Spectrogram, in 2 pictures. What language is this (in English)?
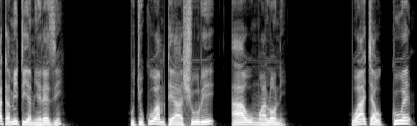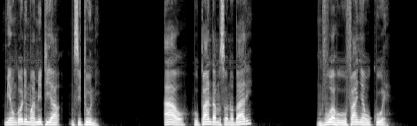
Swahili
